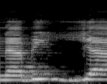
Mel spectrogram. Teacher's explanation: अब यहाँ पर आयत मुकम्मल हो रही है, वक़फ़ करेंगे तो वक़फ़ की सूरत में या पर एक ज़बर अदा करेंगे और इसको एक अलिफ मिकदार खींच कर अदा करेंगे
